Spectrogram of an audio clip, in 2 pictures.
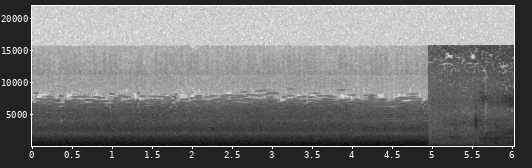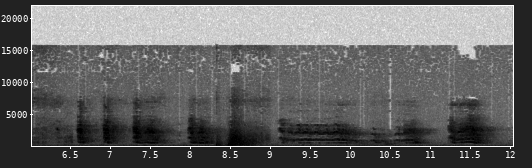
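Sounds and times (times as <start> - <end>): fox yipping and whining: 6.0 - 12.0.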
